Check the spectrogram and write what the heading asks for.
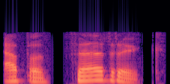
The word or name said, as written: apathetic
